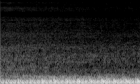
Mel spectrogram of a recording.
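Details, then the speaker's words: 1971 Ford F100 XLT Ranger build with 2017 F150 6R80 transmission, first fire-up after torque converter repair, engine still cold: deep, even, smooth idle with no ticking or knocks, good oil pressure. Normal cold idle. "But man, this is purring like a kitten. Let's just pull these lights on. Everything's sounding good."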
